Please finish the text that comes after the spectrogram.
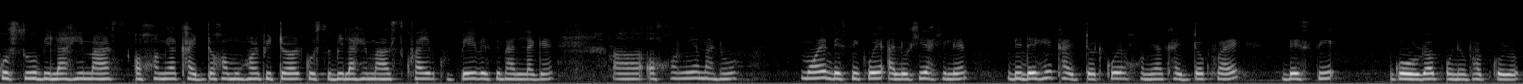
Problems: background conversations at intervals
